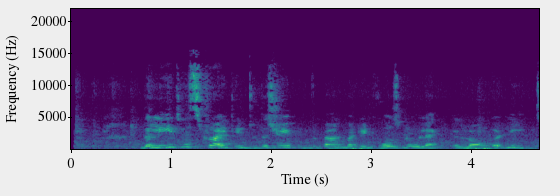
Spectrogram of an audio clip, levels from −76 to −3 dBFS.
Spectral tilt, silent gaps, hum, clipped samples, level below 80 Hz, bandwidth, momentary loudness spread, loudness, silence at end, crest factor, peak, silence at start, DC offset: -3 dB/octave; none; none; under 0.1%; -46 dBFS; 15.5 kHz; 11 LU; -27 LUFS; 0 s; 22 dB; -6 dBFS; 0.05 s; under 0.1%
